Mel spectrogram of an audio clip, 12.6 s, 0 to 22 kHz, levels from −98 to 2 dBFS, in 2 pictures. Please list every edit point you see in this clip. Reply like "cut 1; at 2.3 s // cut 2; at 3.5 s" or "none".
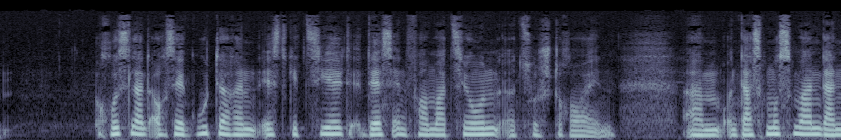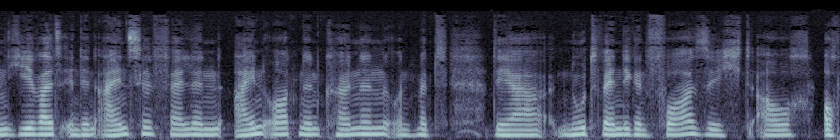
cut 1; at 2.2 s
